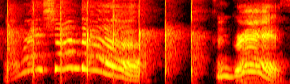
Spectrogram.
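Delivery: high, bright-voiced cheer for a friend; excited cheer. Real, not acted. Host cheering a viewer making four hundred a week, excited. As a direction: squeal her congratulations.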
